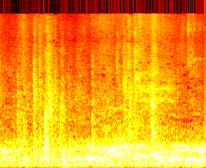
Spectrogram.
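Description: Pigeons kept in a breeder's coop give soft, continuous cooing, close and steady for a couple of seconds, with no talk.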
